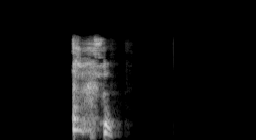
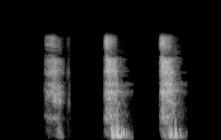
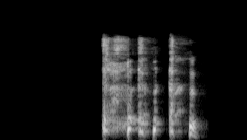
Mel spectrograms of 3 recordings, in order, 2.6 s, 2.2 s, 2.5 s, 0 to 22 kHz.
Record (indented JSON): {
  "cough_length": "2.6 s",
  "cough_amplitude": 29579,
  "cough_signal_mean_std_ratio": 0.28,
  "exhalation_length": "2.2 s",
  "exhalation_amplitude": 32266,
  "exhalation_signal_mean_std_ratio": 0.38,
  "three_cough_length": "2.5 s",
  "three_cough_amplitude": 28566,
  "three_cough_signal_mean_std_ratio": 0.35,
  "survey_phase": "beta (2021-08-13 to 2022-03-07)",
  "age": "18-44",
  "gender": "Male",
  "wearing_mask": "No",
  "symptom_cough_any": true,
  "symptom_new_continuous_cough": true,
  "symptom_runny_or_blocked_nose": true,
  "symptom_shortness_of_breath": true,
  "symptom_sore_throat": true,
  "symptom_fatigue": true,
  "symptom_headache": true,
  "symptom_onset": "3 days",
  "smoker_status": "Never smoked",
  "respiratory_condition_asthma": false,
  "respiratory_condition_other": false,
  "recruitment_source": "Test and Trace",
  "submission_delay": "2 days",
  "covid_test_result": "Positive",
  "covid_test_method": "RT-qPCR",
  "covid_ct_value": 23.3,
  "covid_ct_gene": "ORF1ab gene",
  "covid_ct_mean": 23.8,
  "covid_viral_load": "15000 copies/ml",
  "covid_viral_load_category": "Low viral load (10K-1M copies/ml)"
}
